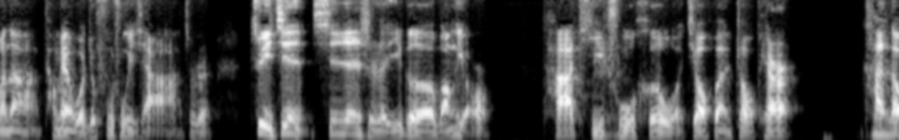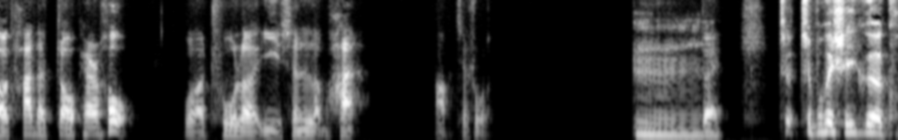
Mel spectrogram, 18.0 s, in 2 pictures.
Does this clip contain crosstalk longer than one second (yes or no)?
no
